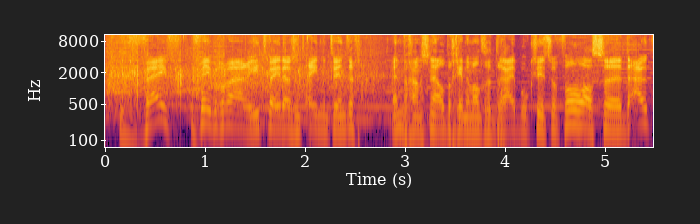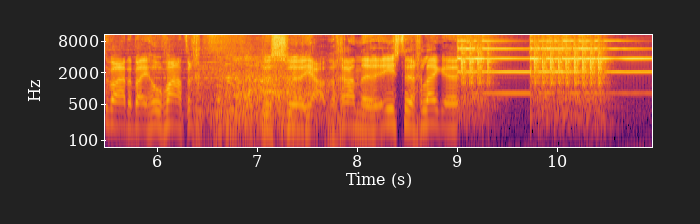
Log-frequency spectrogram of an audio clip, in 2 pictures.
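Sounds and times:
speech: 0.1s - 9.3s
laughter: 6.2s - 8.2s
telephone ringing with an electronic trill: 9.0s - 10.9s.

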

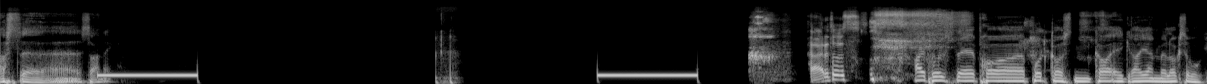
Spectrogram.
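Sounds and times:
speech: 0.0s - 1.2s, 8.1s - 12.0s
electronic telephone ringback tones while calling: 1.2s - 2.0s, 6.0s - 7.0s.

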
